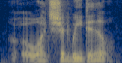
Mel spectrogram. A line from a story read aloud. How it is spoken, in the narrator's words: his wife asked in a shaky voice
